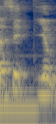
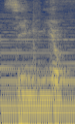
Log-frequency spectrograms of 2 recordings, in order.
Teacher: Tapi kalau ini biep atau piepnya ketemu dengan vokal yang ada y-nya, ya, yo, yu, ye, akan menjadi miem. Sip yuk menjadi simyuk.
